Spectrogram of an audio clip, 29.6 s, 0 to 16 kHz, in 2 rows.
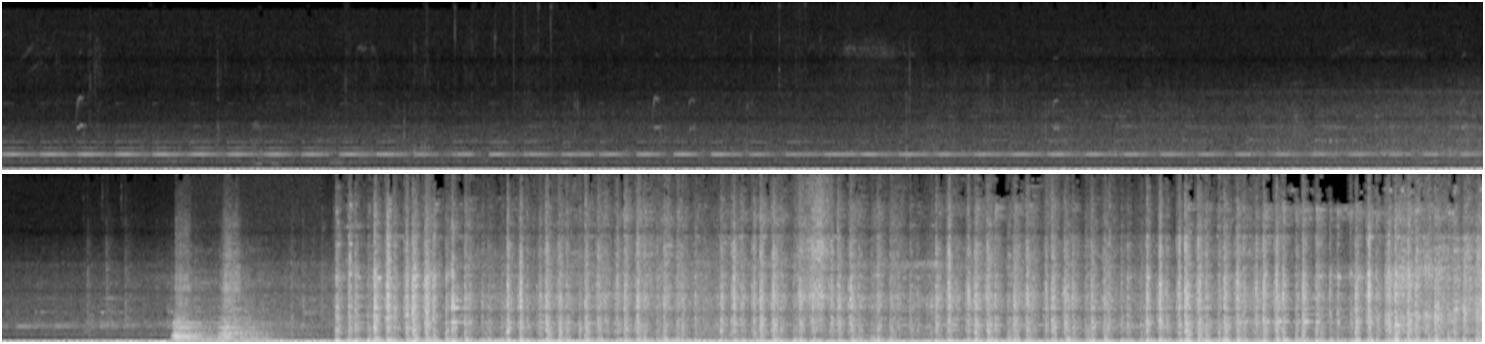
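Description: Norfolk Southern diesel freight locomotives approaching a grade crossing, a low engine rumble building under a crossing bell's steady ringing. About 16 seconds in the lead locomotive sounds a short horn blast, and then the locomotives pass close by, loud with engine and wheel-on-rail noise.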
